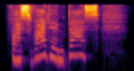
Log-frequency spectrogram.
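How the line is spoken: Panting. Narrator (German): keuchte Nala

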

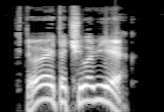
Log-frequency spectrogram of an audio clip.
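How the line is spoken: Barking. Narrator (Russian): рявкнул

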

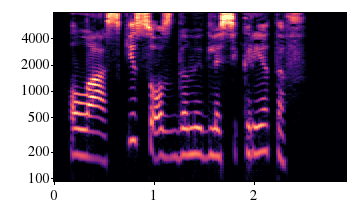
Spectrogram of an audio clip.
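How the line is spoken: Plain. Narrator (Russian): говорит старшая

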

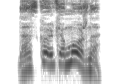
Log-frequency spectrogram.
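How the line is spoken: Stunned exclamation. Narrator (Russian): ошеломленно воскликнул эльф

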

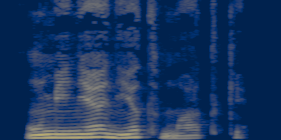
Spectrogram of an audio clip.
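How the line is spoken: Dull, muffled female voice. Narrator (Russian): глухо сказала Даша

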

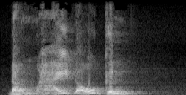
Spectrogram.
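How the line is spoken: Terrified cry. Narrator (Vietnamese): Hổ Điểu Thần Ma không dằn được khiếp hãi kêu lên

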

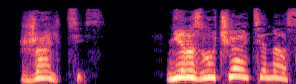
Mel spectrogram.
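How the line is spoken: Exclamation. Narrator (Russian): воскликнула она

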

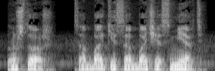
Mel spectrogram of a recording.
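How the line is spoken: Angry smirking statement. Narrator (Russian): зло усмехнувшись, констатировал Никодим

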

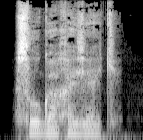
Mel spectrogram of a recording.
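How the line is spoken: Whisper. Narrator (Russian): прошептала девушка

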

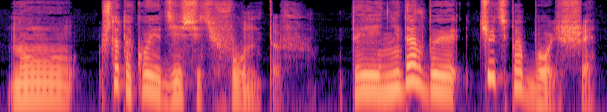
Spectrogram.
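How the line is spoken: Ingratiating request. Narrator (Russian): вкрадчиво попросила она

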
